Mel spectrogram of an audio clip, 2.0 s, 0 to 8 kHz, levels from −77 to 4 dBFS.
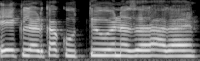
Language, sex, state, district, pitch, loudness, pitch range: Hindi, female, Uttar Pradesh, Jyotiba Phule Nagar, 275 Hz, -10 LUFS, 265-285 Hz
